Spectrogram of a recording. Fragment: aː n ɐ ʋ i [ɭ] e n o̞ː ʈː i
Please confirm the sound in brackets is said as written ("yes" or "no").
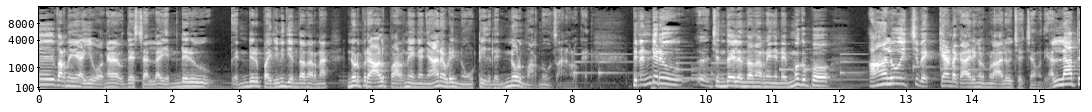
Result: no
